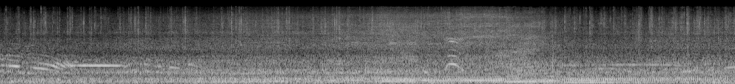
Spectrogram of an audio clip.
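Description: A motorcycle engine hums close by.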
